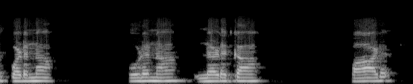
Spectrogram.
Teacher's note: और जो द्विगुण है, जीभ का अगला भाग उलटकर मूर्धा में स्पर्श कराने से ड़ और ड़। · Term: उत्क्षिप्त व्यंजन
